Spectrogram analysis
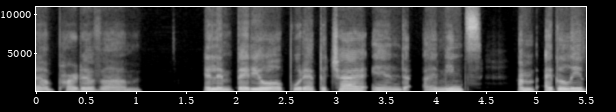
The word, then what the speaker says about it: Purépecha: I also paint a lot of our traditional flag, the purépechas, and even painting that is such an honor that I'm able to do. And I tried to pronounce that word. Purépecha?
